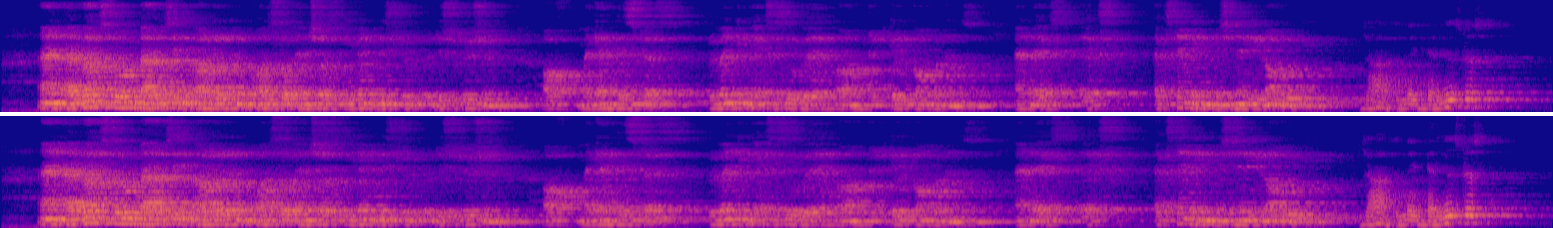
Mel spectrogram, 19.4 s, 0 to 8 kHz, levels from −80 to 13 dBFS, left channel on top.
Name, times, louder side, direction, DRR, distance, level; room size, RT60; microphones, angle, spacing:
voice 1, 0.0-8.5 8.9-12.4 12.7-13.9 14.4-16.6, left 1 dB, 45° left, -7 dB, 1.6 m, -27 dB
voice 2, 17.0-18.7, right 3 dB, 80° right, 4 dB, 0.6 m, -30 dB
21.0 x 8.0 x 3.5 m, 2.7 s
head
